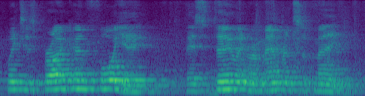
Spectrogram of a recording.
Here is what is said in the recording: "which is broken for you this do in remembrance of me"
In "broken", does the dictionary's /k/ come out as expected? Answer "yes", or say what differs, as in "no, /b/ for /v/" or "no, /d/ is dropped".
yes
